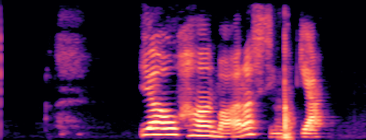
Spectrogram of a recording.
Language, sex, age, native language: Icelandic, female, 7, Icelandic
